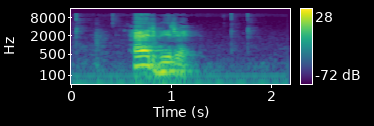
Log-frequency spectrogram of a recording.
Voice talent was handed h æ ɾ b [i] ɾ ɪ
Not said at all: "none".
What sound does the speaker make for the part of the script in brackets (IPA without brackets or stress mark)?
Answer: i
